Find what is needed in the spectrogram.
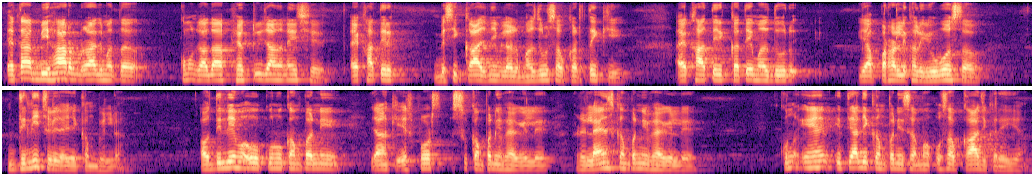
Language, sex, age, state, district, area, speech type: Maithili, male, 18-30, Bihar, Saharsa, rural, spontaneous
